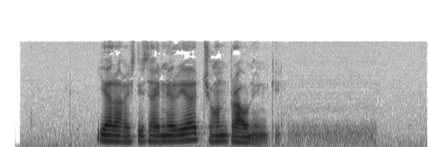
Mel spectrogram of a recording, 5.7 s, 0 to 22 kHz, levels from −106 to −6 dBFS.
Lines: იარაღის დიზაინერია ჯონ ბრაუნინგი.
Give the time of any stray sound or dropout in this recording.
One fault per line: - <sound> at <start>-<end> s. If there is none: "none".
none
